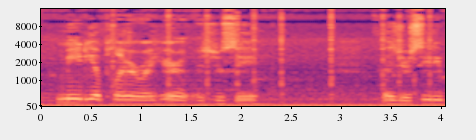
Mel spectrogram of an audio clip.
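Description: A car radio plays.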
